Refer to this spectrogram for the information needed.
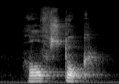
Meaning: half-staff, half-mast
- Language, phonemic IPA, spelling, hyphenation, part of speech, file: Dutch, /ɦɑlfˈstɔk/, halfstok, half‧stok, adverb, Nl-halfstok.ogg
